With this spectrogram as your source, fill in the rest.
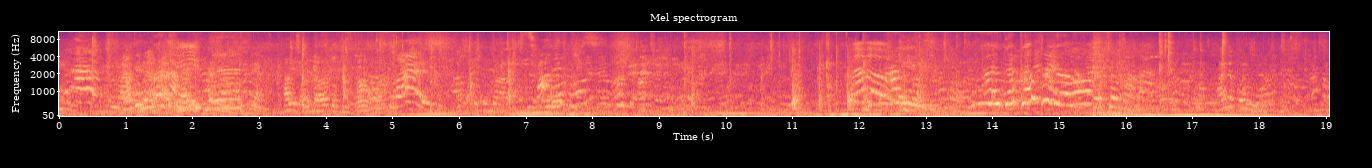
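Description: Several men and women talk and call out with animation nearby.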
